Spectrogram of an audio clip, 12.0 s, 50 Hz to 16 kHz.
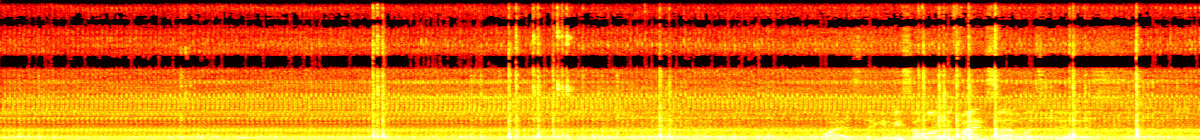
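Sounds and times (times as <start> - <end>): scroll saw cutting plywood: 5.9 - 11.6.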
